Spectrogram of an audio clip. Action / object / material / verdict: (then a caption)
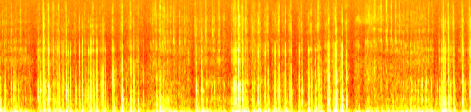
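scrape / silicone pencil case with raised bumps / silicone / none. Fingernails scratch and tap across a hand-sized, hollow pink silicone pencil case covered in small raised bumps, held right up to the mic. The result is a dense, continuous stream of soft, quick clicks and rubbery scratching, muffled and heavy in the low end, with brief brighter ticks that stop almost instantly.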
